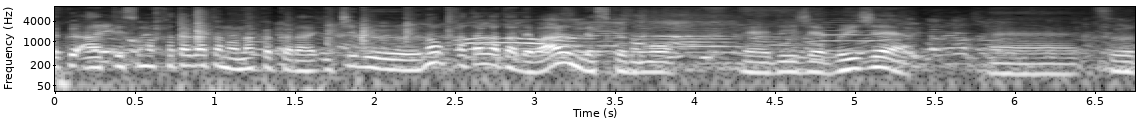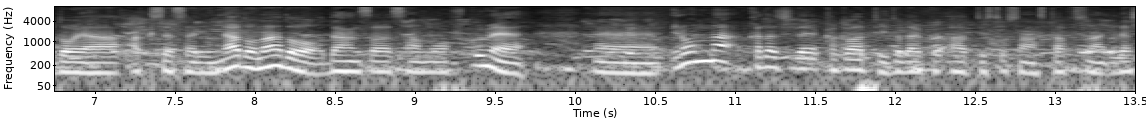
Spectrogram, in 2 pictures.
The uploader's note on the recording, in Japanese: 公開収録しています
